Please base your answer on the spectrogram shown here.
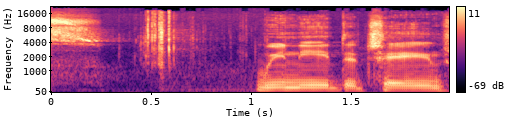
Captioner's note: wood breaking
